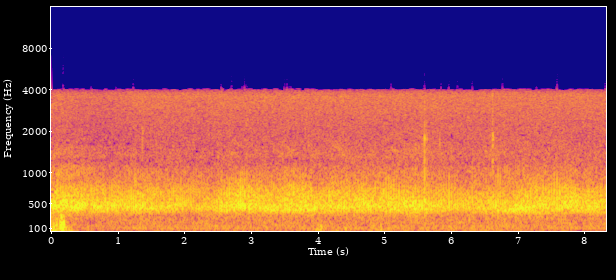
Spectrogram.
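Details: Dense chorus of breeding male common frogs (Rana temporaria), at least 70 present, East Kilbride, South Lanarkshire, Scotland, 28 February 2012; continuous low purring croaks overlapping into a steady rumbling drone.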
